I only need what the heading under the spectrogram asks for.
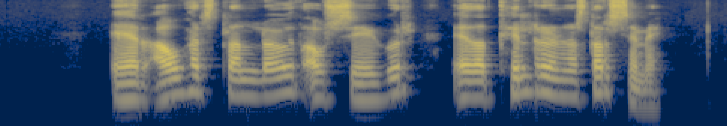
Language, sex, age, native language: Icelandic, male, 30-39, Icelandic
